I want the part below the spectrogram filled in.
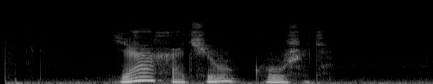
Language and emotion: Russian, neutral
